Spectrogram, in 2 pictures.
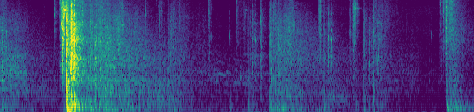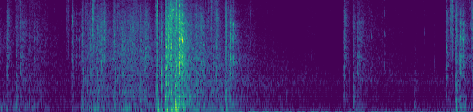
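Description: Musket volleys in Mount & Blade: L'aigle crack out as one sharp near shot followed by scattered, more distant reports and a later cluster of shots, with no voices.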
